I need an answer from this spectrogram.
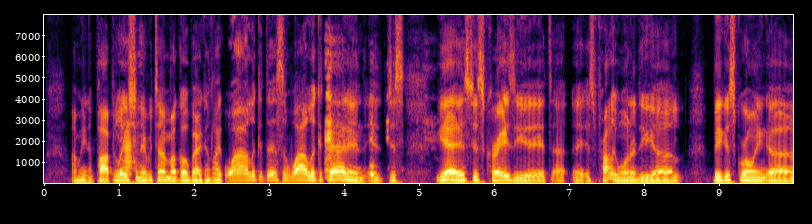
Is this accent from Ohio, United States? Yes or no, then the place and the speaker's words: yes; Columbus, Ohio, United States; moved away; that's my hometown. I was born and raised there. I still got family there, and I love C-Bus. It has a special place in my heart, even though I'm out here in Cali.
